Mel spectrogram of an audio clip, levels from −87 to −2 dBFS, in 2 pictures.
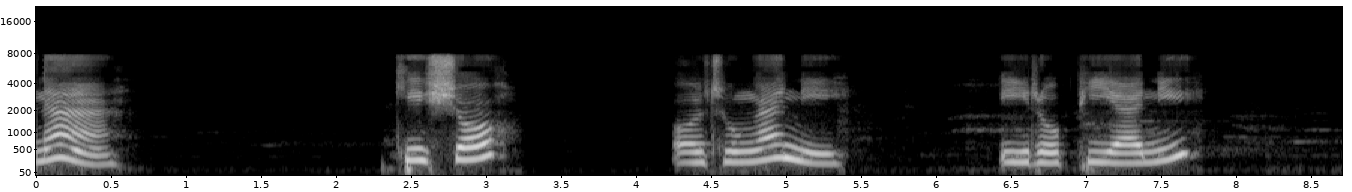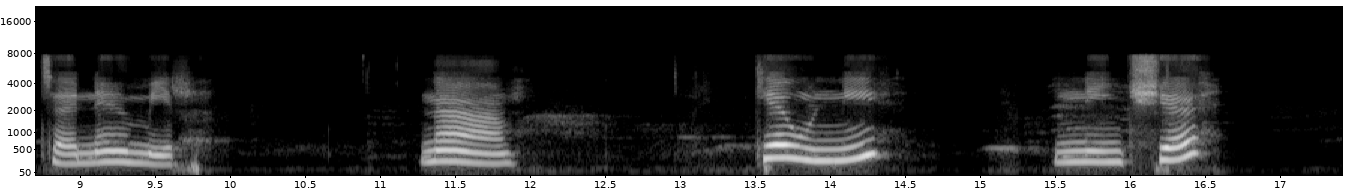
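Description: Throughout, the speech sounds rough and hissy-haloed, smeared and underwater, with nothing above 7.7 kHz: likely Nellymoser compression, which fills weak bands with noise.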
